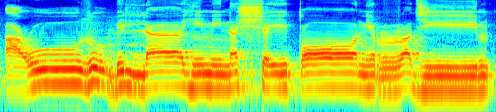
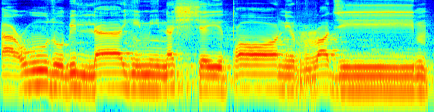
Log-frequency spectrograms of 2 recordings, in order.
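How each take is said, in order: No difference in how they are said.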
